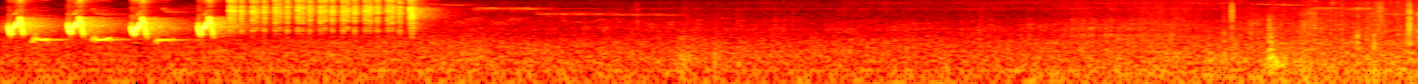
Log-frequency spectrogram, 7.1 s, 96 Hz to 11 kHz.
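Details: Thrush nightingale, recorded 9 August 2022, gives three or four loud, sharp notes and then a long, rapid, dry rattle. A faint whistle follows, and the rest of the recording is near silence.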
